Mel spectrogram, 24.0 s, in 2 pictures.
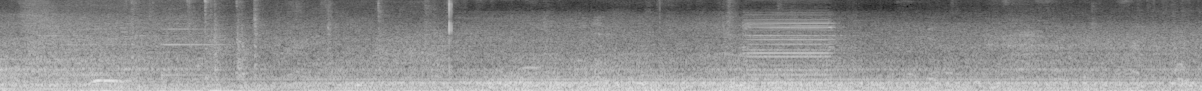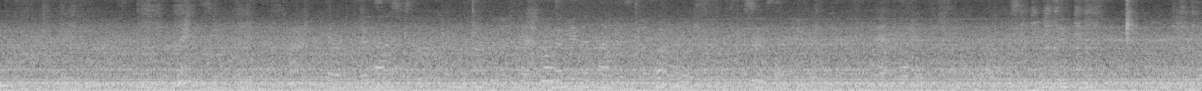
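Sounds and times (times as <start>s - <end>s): railcar engine rumble and hum: 0.0s - 24.0s
brief tone: 0.9s - 2.2s, 7.3s - 8.4s.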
